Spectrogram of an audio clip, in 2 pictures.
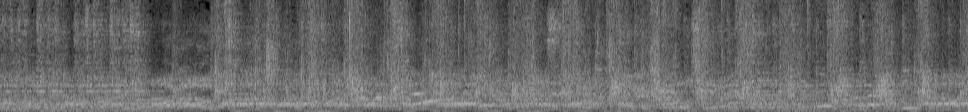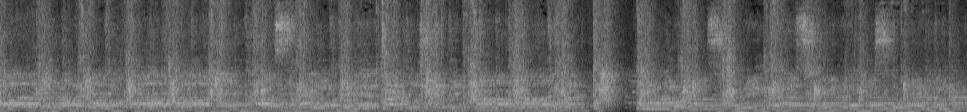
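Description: An acoustic guitar is strummed in a steady rhythm under live singing voices, with a brief break in the sound near the end.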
